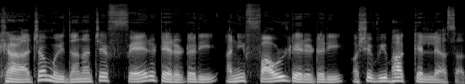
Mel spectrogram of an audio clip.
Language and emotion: Goan Konkani, neutral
